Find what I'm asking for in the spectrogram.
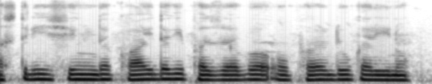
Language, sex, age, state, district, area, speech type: Manipuri, male, 18-30, Manipur, Churachandpur, rural, read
